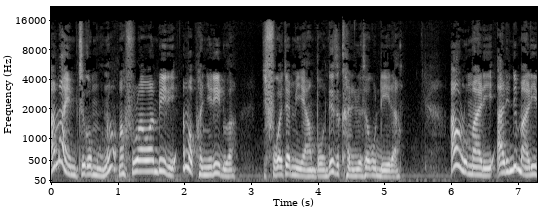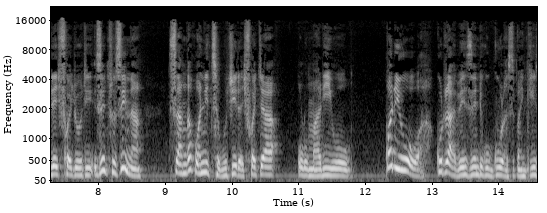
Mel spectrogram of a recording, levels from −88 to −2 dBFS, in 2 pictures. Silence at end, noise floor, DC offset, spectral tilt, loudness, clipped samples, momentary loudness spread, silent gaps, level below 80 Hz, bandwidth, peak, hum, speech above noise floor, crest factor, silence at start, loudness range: 0 s; -44 dBFS; under 0.1%; -5.5 dB/octave; -19 LUFS; under 0.1%; 7 LU; none; -52 dBFS; 16 kHz; -6 dBFS; none; 26 dB; 14 dB; 0 s; 2 LU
